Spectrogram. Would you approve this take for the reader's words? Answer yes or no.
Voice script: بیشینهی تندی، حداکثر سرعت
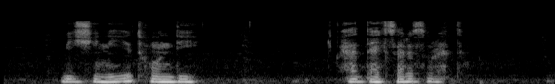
yes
